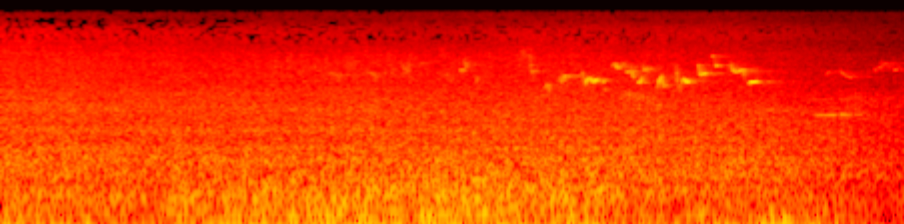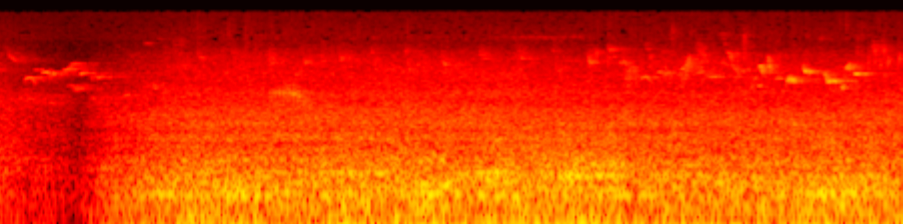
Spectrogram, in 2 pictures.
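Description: Outdoor nature ambience: small birds chirping in two spells of quick, high twittering phrases over a steady rushing noise, which dips briefly about halfway through.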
